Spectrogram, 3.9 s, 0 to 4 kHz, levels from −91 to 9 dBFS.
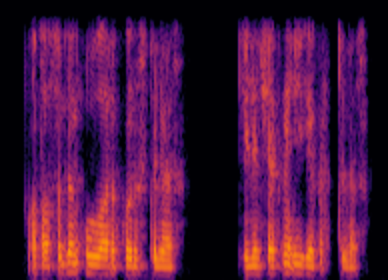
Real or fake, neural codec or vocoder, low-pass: fake; codec, 44.1 kHz, 7.8 kbps, Pupu-Codec; 3.6 kHz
